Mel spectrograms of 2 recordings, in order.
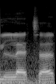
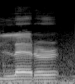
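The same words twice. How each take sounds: First: The T in the middle is clearly pronounced. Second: The T in the middle is softened and quick. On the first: "instead of saying letter" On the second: "they run through the letter. They say letter"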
